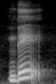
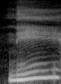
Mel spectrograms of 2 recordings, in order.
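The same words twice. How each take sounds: First: The word is said loudly and energetically. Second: The word is said softly and quietly. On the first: The bride is lively and full of energy. "크게" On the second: The bride is being modest and demure. "조용하게"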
